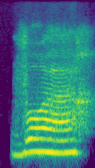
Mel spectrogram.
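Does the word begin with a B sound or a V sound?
V sound. The word begins with a vibrating V sound.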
